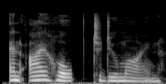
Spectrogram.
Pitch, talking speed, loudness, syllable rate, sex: 170 Hz, 215 wpm, -17 LUFS, 4.2 syllables/s, female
